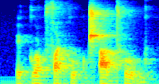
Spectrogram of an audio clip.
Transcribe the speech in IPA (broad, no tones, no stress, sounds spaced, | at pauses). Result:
ɪ k u ɡ sˤ i k u p t͡ʃʼ a tʰ u ɡ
